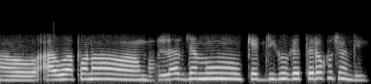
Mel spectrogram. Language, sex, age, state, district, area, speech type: Odia, female, 18-30, Odisha, Jajpur, rural, conversation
